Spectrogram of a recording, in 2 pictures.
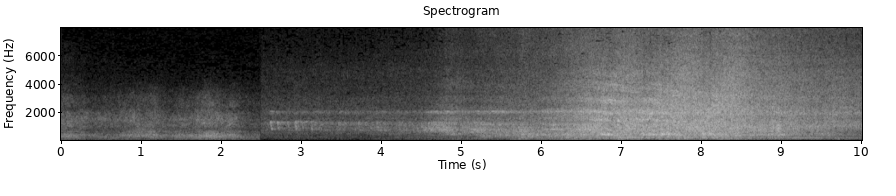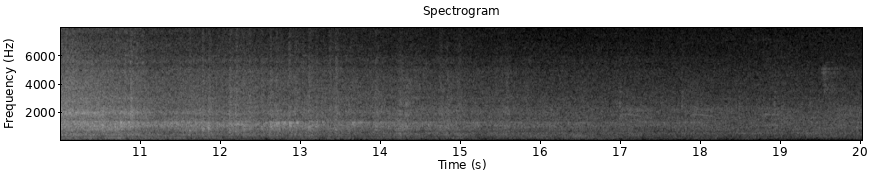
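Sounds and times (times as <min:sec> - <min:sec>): electric train passing: 0:00.0 - 0:20.0
wheels clattering on rails: 0:02.5 - 0:17.9.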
